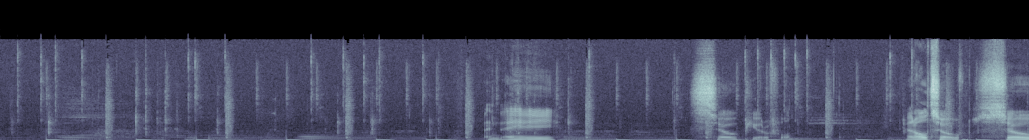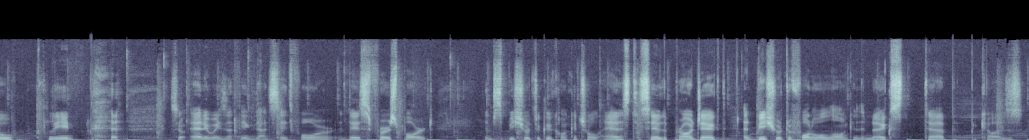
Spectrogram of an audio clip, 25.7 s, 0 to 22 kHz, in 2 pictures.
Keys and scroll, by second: 1.3 c, 1.6 e, 2.3 3, 3.7 1, 4.2 3, 5.7-6.7 typing, 9.2 1, 9.5 3, 10.8 2, 12.4 n, 13.0 b, 13.5 3, 15.3 1, 16.8 3, 19.6 ctrl+s, 25.6 3.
